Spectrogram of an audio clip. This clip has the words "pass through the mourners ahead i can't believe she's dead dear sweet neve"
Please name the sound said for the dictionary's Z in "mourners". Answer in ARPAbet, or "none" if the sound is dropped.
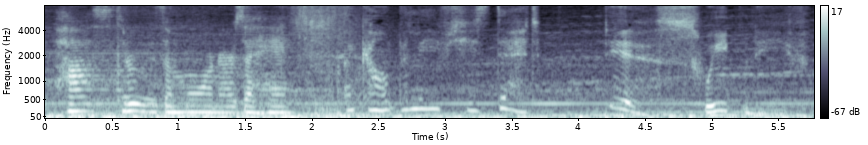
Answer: Z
